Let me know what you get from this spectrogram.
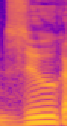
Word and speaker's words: Zug: in zug i think it's pronounced yeah exactly Zug, yeah that's where i'm currently starting my business there so i'm registering my business currently in Zug.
